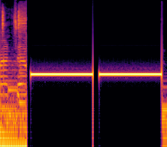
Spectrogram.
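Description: A steady, high electronic beep tone, the test tone that goes with TV colour bars, used here as a glitch transition effect. It cuts in sharply after a moment of hip hop music, breaks off with a click about halfway through, then carries on.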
